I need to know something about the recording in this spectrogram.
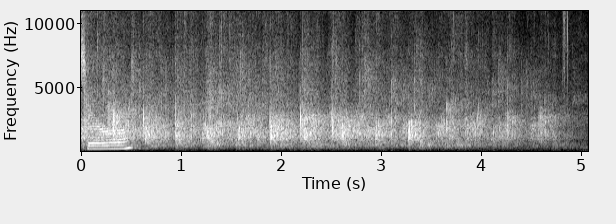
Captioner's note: applause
